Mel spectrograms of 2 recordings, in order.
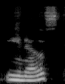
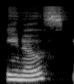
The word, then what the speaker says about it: Enos: Yeah, you can follow me on Facebook at Amy Enos, A-M-Y, Enos, E-N-O-S.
